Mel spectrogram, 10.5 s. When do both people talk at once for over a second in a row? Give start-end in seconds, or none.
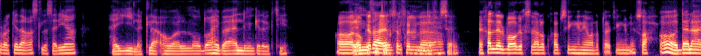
5.2-6.5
